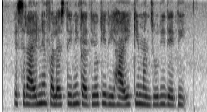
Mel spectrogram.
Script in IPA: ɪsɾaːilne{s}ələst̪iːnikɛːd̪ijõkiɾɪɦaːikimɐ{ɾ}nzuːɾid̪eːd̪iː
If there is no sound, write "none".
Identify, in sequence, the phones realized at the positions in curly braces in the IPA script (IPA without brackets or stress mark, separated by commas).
f, none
